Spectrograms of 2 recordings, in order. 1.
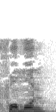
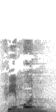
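पहले अक्षर में स्वर u है। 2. पहले अक्षर में स्वर i है। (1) "फा पर आप जम्मा पढ़ते हैं" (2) "अगर फा पर जेर भी पढ़ें"

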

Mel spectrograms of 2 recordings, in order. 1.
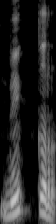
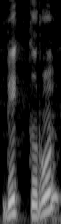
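শব্দটি খালি 'r' ধ্বনি দিয়ে শেষ হয়েছে। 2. শব্দটি সম্পূর্ণ 'run' দিয়ে শেষ হয়েছে।

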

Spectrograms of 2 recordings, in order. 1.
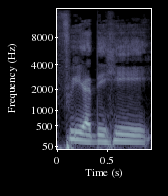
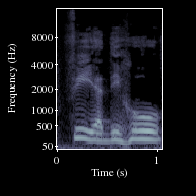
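শেষ অক্ষরটি i স্বরে শেষ হয়। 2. শেষ অক্ষরটি u স্বরে শেষ হয়। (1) "এজন্য পেশটাকে জেরে পড়া হয়।" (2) "ফি অ্যাদি হু বললে কত কষ্ট হচ্ছে না? জেরের পর পেশ উচ্চারণটা অনেক কঠিন।"

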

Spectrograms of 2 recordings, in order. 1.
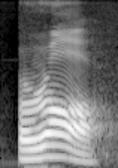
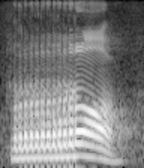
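R-nya lembut tanpa getaran. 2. R-nya digetarkan dengan banyak getaran. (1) "R-nya orang-orang Inggris, yaitu cadel" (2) "itu seperti R-nya Indonesia"

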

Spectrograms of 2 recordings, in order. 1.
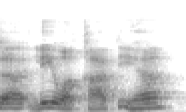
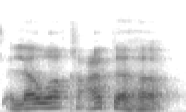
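تأتي بعد اللام الحركة 'i'. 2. تأتي بعد اللام الحركة 'a'. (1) "بكسر اللام وبالجر" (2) "بفتح اللام وبالنصب"

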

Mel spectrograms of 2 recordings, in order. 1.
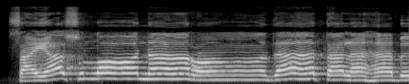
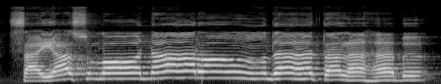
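L-nya berat dan vokalnya gelap. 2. L-nya berat dan vokalnya gelap.

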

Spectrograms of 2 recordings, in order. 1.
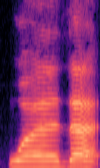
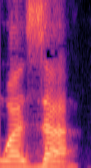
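Konsonan di tengah itu bunyi 'th' lembut. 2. Konsonan di tengah itu bunyi 'z' yang berdengung. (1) "dha kena lembutkan" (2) "jangan waza"

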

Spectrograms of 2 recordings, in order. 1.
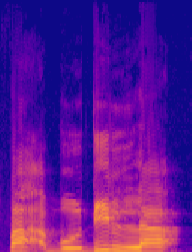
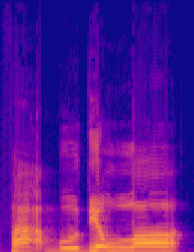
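L pada Allah itu tipis dan ringan. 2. L pada Allah itu tebal dan berat. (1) "Biasa tipis" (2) "jangan bilang fa'budillah. Salah"

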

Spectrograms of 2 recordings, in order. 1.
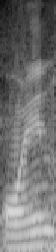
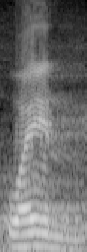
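শব্দটি w ধ্বনি দিয়ে শুরু হয়। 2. শব্দটি w ধ্বনি দিয়ে শুরু হয়।

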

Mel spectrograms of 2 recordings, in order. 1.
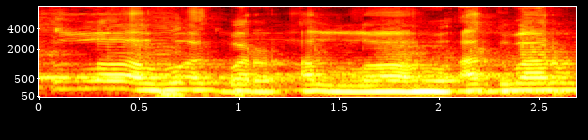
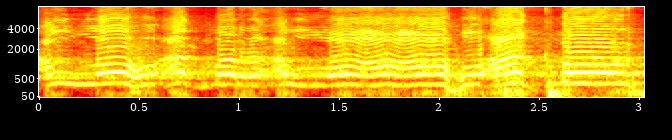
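এটি আস্তে ও ধীরে বলা হয়। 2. এটি জোরে, গলা উঁচু করে বলা হয়। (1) "আস্তে আস্তে সুন্দর করে বলে" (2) "জবানটা উঁচা করে ডাক দেয়া কয়"

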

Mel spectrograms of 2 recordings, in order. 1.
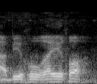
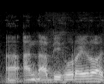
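R-nya terdengar seperti gh di tenggorokan. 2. R-nya adalah r ketuk yang jelas.

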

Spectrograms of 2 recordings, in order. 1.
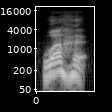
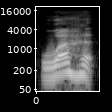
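Bunyi h di akhir dipantulkan dengan gema. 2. Bunyi h di akhir dipantulkan dengan gema.

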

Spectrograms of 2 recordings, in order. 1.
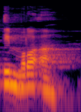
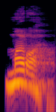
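تبدأ بالحركة i وتحتفظ بالهمزة. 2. تبدأ بـ "ma" وتحذف الهمزة. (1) "إذا أتيت بهمزة الوصل" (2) "سهلت فحذفت الهمزة"

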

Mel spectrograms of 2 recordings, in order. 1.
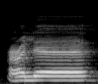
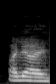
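L ince, ünlüsü de ön ince. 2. L kalın, ünlüsü de arka kalın ve açık. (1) "Lam ince harf" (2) "la değil"

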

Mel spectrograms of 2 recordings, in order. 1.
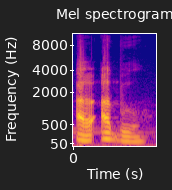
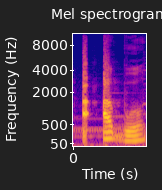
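Terdengar jelas bunyi l sebelum kata. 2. Tidak terdengar bunyi l sebelum kata. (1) "tetapi al-abu" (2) "tidak dibaca a-abu"

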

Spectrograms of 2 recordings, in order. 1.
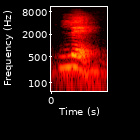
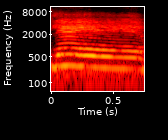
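الحركة مقطوعة قصيرة وسريعة. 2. الحركة ممدودة طويلة. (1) "انا خطفتها" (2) "ما قلتش لا ما طولتش"

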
